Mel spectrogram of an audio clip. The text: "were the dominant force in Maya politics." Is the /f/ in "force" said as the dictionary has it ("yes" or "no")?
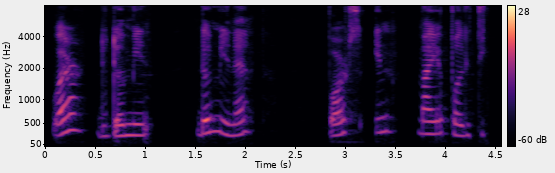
no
